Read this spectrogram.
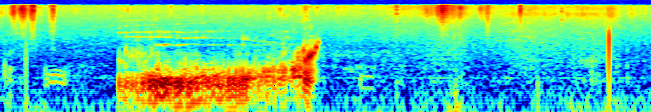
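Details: Hunger stomach rumbling from a man lying flat on his bed: a two-second low gurgling rumble rising in pitch at its end; borborygmi.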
